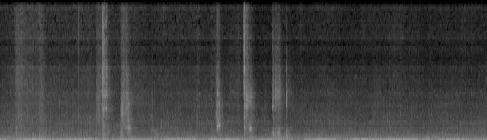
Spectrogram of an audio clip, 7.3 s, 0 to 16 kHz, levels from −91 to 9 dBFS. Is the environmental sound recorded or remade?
remade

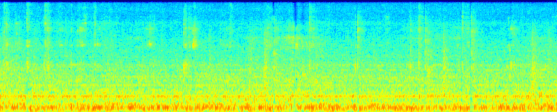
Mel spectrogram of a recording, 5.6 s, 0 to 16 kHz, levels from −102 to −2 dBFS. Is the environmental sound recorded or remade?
recorded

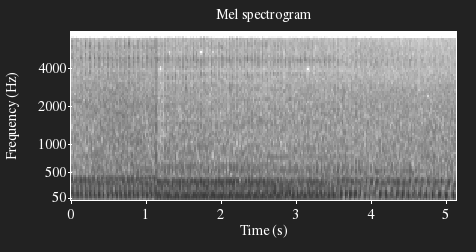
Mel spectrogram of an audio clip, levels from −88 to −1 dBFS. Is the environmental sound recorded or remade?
recorded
